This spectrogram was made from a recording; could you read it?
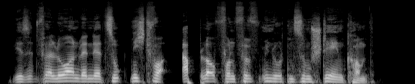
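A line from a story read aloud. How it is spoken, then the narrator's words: Cried out while falling. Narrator (German): Im Fallen noch rief er aus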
